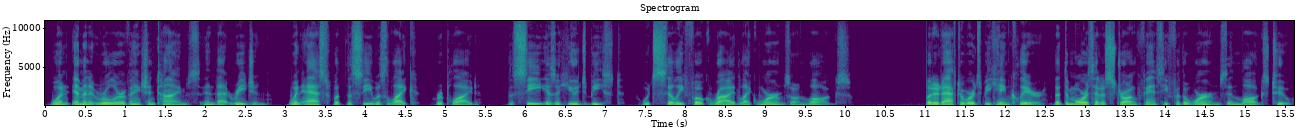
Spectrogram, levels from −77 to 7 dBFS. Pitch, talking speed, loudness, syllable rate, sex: 120 Hz, 190 wpm, -19 LUFS, 4.7 syllables/s, male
